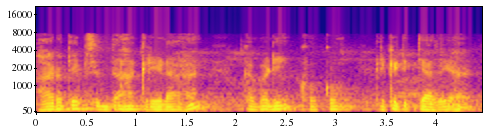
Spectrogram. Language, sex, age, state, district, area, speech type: Sanskrit, male, 30-45, Karnataka, Raichur, rural, spontaneous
